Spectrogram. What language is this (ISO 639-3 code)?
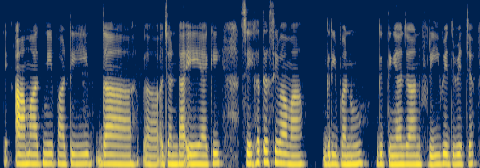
pan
